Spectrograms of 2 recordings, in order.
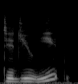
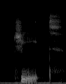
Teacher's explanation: did you eat? Which often becomes just jeet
